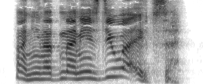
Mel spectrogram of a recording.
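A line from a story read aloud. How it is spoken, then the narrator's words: Crackly voiced shout. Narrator (Russian): трескучим голосом вскричал лорд Смунд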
